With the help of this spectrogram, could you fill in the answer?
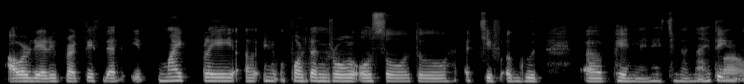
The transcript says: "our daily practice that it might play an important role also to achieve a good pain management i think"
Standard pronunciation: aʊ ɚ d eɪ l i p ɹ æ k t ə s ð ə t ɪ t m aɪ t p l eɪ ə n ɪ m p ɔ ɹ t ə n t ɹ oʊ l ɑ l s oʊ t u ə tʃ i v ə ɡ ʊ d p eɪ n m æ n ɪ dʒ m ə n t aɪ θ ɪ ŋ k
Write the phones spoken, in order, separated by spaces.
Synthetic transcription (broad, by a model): aʊ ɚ d eɪ l i p ɹ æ k t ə s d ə t ɪ t m aɪ t p l eɪ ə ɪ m p ɔ ɹ t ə n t ɹ oʊ l ɑ l s oʊ t u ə tʃ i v ə ɡ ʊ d p eɪ n m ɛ n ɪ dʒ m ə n aɪ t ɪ ŋ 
